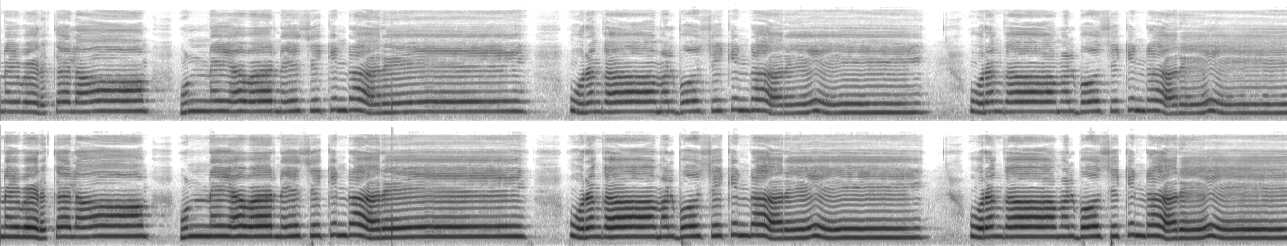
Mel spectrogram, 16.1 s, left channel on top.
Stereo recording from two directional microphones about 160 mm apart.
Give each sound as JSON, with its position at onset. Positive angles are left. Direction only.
{"t": 0.0, "sound": "child singing", "side_deg": -45}
{"t": 2.2, "sound": "a sound", "side_deg": -20}
{"t": 2.6, "sound": "child singing", "side_deg": -35}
